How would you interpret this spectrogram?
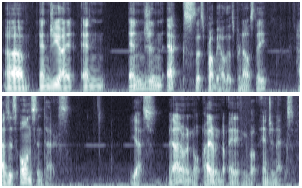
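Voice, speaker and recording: A man hosting an informal screen-share tutorial, thinking aloud and reading out documentation in a halting, self-interrupting way. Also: sits low, sing-song, vocal fry, a bit bright. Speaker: live stream host giving a web tutorial. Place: at a desk by a computer.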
